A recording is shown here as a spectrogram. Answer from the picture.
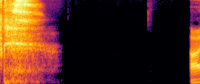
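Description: A man's short audible breath, lasting about half a second, taken in a pause between words.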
